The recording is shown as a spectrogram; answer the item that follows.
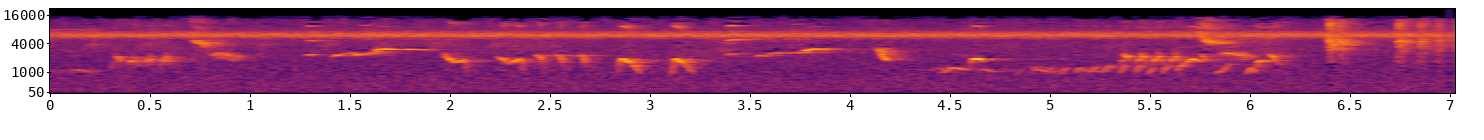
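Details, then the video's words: Forest-dwelling young shama singing a busy run of mixed phrases, with sliding whistles, sharp downslurred notes and fast stuttering trills, nearly continuous for seven seconds, while a constant shrill insect hum persists underneath. "Kicau murai muda hutan"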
